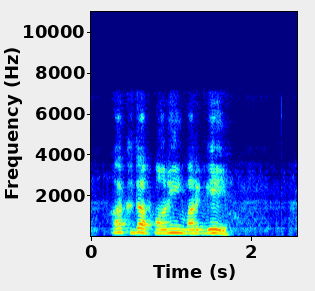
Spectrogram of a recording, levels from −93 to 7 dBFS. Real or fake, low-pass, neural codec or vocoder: fake; 7.2 kHz; codec, 16 kHz, 4.8 kbps, FACodec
